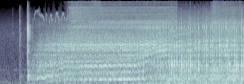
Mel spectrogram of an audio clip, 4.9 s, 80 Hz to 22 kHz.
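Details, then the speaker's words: Detroit 4-71 diesel powering a sawmill, cold start: a click, then it catches almost at once and settles into a steady, busy diesel clatter while warming up; a clean cold start. "Okay, while uh Old Blue is uh warming up there, you can hear the old girl, uh Paulson."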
